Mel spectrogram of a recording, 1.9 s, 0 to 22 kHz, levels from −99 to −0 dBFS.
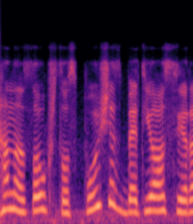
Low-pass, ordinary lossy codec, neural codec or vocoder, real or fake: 7.2 kHz; Opus, 32 kbps; none; real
